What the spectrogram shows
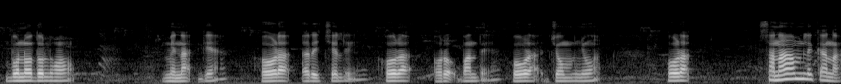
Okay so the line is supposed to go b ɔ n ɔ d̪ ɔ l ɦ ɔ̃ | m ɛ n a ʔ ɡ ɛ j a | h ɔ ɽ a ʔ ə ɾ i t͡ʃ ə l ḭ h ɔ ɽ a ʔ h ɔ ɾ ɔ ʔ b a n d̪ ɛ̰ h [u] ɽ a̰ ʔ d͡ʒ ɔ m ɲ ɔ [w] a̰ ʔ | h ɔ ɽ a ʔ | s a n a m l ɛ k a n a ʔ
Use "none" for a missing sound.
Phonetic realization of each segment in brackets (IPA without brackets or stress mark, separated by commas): ɔ, w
